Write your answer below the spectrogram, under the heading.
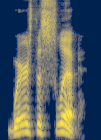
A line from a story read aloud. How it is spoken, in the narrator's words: He shouted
